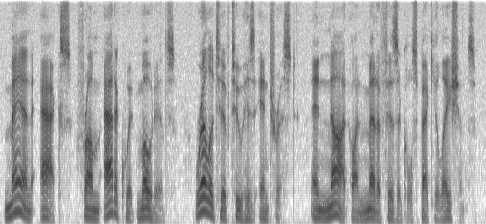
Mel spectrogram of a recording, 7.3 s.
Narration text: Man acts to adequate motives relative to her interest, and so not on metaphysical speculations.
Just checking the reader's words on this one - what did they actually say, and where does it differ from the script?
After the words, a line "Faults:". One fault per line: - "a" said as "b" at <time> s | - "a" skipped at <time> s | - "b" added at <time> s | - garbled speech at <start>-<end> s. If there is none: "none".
Man acts from adequate motives relative to his interest, and not on metaphysical speculations.
Faults:
- "to" said as "from" at 1.1 s
- "her" said as "his" at 3.6 s
- "so" skipped at 4.9 s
